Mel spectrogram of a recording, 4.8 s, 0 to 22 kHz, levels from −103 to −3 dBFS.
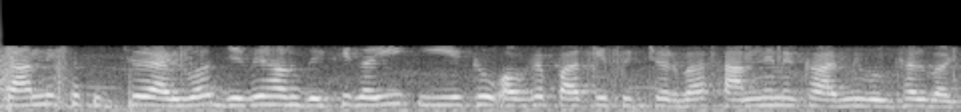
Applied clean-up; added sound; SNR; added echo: none; Crowd; 14 dB; none.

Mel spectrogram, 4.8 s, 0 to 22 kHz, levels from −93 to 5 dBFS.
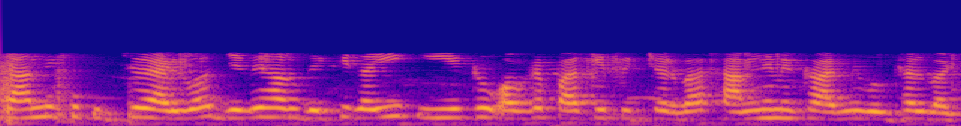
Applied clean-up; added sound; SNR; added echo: classical method log-MMSE.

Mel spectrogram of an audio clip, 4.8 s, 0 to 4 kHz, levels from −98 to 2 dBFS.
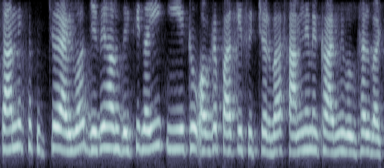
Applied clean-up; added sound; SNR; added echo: neural mask model DeepFilterNet 3.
